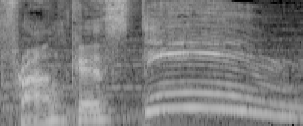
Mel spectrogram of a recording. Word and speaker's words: Frankenstein: Y de hecho lo estoy pronunciando como lo pronuncian en la película, Frankenstein este que es famosísima película de Mel Brooks, también hizo Blazing Saddles o él también en, Oeste.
